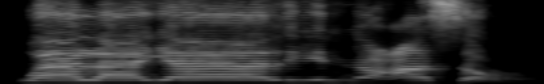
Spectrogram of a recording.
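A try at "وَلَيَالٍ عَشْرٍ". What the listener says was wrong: Itu bukan sin tapi shin. Asyra.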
